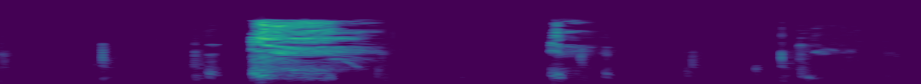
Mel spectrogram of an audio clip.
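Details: One forceful harsh cough with smaller throat sounds and breaths, part of a coughing attack while walking outdoors near the end of a walk.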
